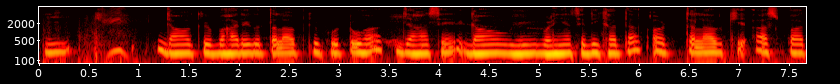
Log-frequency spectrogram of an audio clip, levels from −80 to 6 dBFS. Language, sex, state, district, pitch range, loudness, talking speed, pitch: Bhojpuri, male, Uttar Pradesh, Gorakhpur, 180-200 Hz, -33 LUFS, 165 wpm, 185 Hz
